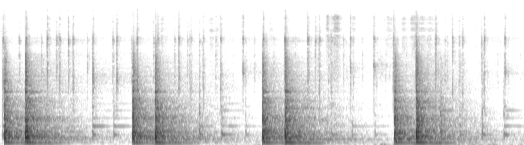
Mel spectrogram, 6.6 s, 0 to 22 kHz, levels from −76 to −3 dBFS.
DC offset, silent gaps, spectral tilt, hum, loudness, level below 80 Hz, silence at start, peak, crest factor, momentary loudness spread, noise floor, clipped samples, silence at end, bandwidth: under 0.1%; none; -5 dB/octave; none; -28 LUFS; -48 dBFS; 0.05 s; -4 dBFS; 26 dB; 20 LU; -49 dBFS; under 0.1%; 0.2 s; 17 kHz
